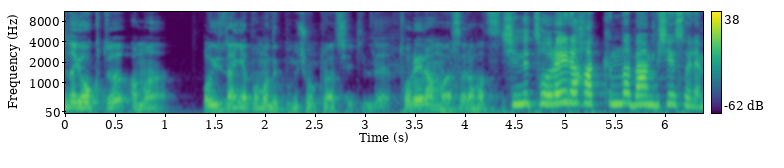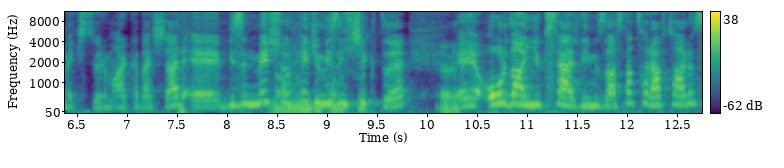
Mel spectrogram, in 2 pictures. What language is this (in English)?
Turkish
